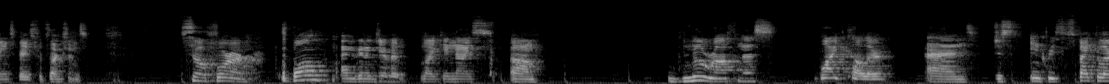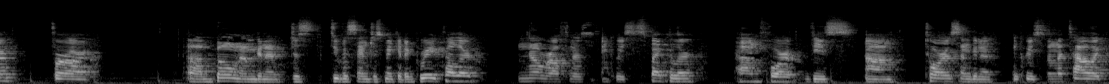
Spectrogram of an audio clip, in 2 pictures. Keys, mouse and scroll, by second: 0.6 scroll, 1.3 click, 2.3 click, 4.5-11.1 drag, 12.6-14.1 drag, 16.3-18.9 drag, 20.0-22.1 drag.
